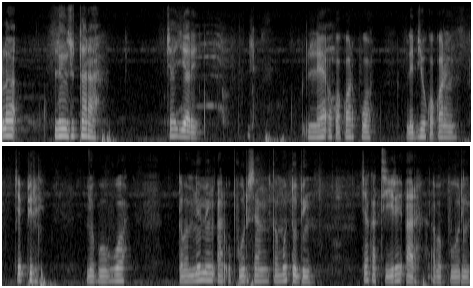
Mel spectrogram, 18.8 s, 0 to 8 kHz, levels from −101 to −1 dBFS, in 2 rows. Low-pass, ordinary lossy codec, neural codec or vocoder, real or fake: 7.2 kHz; Opus, 64 kbps; none; real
